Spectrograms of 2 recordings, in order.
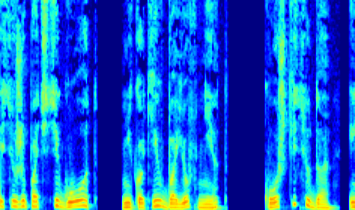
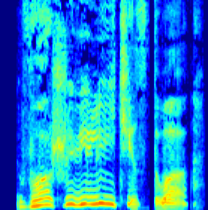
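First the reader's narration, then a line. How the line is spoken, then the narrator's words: Groaning. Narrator (Russian): застонал генерал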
